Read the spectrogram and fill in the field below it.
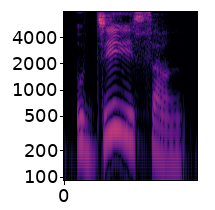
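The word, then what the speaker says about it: おじいさん: Oji-san means grandfather, but Oji-san means uncle.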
